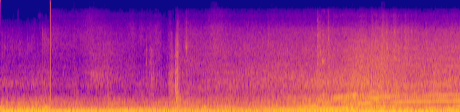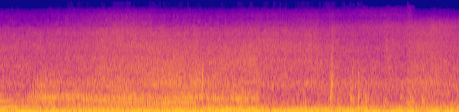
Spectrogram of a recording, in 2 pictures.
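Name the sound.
Mini JCW car accelerating with traction control off on snow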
